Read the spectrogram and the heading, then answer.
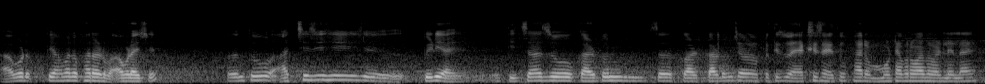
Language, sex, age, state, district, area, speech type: Marathi, male, 18-30, Maharashtra, Wardha, urban, spontaneous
